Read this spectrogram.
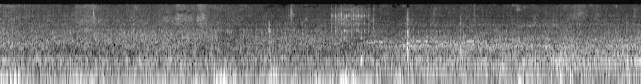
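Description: A bicycle rolls along a paved path.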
